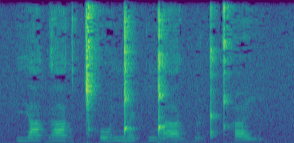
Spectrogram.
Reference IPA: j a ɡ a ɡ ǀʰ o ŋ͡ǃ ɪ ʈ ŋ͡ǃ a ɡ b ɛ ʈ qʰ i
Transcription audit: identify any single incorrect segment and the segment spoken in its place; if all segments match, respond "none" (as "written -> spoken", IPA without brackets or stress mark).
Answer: none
